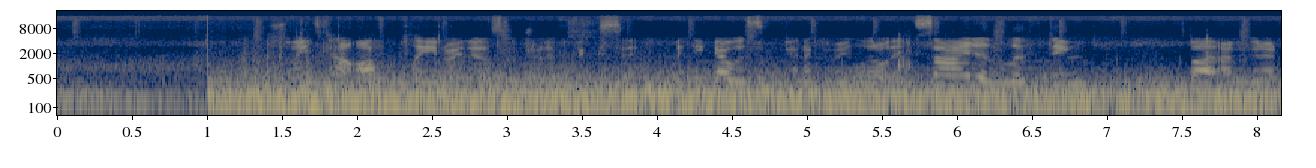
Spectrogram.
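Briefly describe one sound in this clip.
Wind blusters against the microphone outdoors.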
